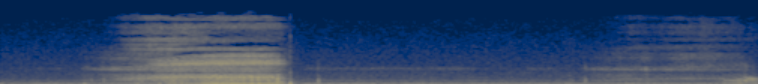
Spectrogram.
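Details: Snoring recorded with the SnoreLab phone app: a loud, rattling inward snore of about two seconds, then quiet breathing and the start of another softer snore. Ordinary snoring.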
